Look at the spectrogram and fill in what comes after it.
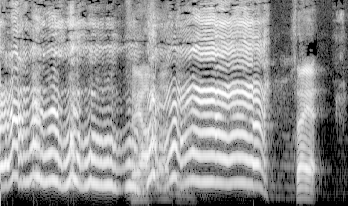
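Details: Household dog Shadow answers a request to say I love you with a wobbling, talk-like howl, bending up and down in pitch before a pause and a short final yelp.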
